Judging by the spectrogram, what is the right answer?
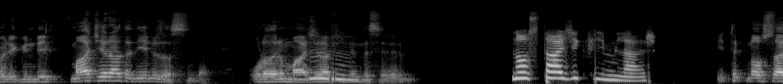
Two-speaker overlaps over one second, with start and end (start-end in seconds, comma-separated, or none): none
